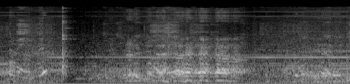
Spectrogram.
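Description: A young woman coughs and sputters.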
